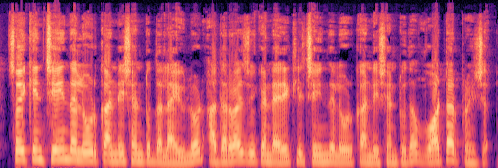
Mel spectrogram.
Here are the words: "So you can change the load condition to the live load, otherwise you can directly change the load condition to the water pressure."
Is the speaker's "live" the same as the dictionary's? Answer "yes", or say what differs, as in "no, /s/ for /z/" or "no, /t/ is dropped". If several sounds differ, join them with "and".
yes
